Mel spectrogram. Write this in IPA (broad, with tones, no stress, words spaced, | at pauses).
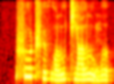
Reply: ʂu˥ʈ͡ʂʰɻ̩˨fwɔ˩lu˧˥ t͡ɕjɑ˧˥ʊ̯lṵ˨˩mɤ˥˩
